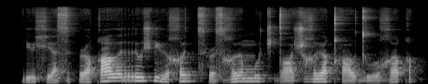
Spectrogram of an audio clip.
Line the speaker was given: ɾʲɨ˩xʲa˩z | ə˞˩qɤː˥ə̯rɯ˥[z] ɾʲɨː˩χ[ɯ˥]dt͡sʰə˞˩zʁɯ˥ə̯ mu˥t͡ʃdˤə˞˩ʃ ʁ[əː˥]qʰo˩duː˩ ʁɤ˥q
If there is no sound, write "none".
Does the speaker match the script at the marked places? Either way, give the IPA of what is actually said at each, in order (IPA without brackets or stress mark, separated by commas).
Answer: ʃ, ɯ˥, ɨː˥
